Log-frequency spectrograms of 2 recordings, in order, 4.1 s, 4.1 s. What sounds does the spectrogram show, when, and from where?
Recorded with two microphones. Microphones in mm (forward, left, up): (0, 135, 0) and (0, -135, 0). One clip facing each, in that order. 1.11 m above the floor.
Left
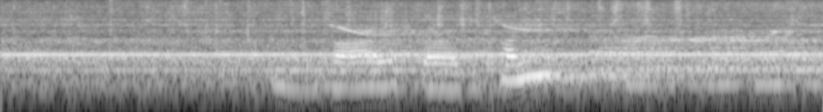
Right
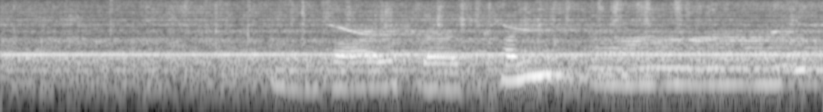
1.4 s a woman speaking: 5° right (ahead or behind), 0.7 m
2.9 s singing: 60° right (ahead or behind), 1.2 m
